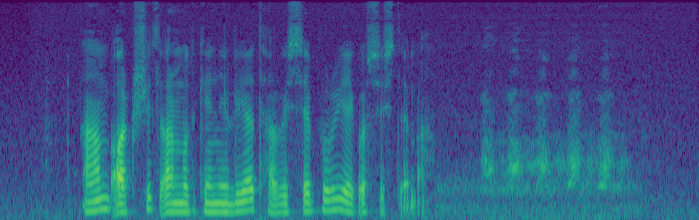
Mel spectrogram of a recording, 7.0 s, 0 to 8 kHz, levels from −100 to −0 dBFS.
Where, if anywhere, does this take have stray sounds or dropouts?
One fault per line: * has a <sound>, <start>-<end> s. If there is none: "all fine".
* has a bark, 4.8-6.3 s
